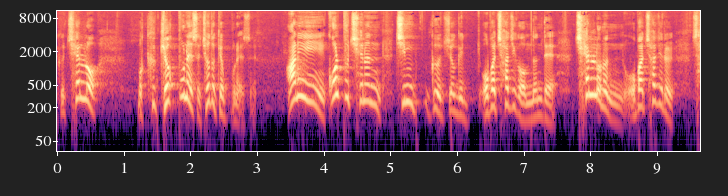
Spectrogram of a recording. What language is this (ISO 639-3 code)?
kor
